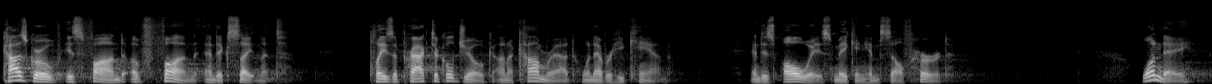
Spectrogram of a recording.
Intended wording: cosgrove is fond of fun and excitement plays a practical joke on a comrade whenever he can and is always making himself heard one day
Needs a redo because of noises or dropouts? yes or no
no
